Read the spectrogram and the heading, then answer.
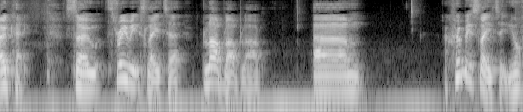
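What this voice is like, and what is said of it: Usual voice. Nothing is said of it.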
